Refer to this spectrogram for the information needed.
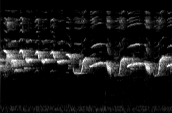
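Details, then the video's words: Loud song of a Chinese hwamei: rich whistled notes, first a run of wavering phrases, then a series of swooping up-and-down slurs repeated at roughly one-second intervals. "Họa mi hót - cái chủ oang oang"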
